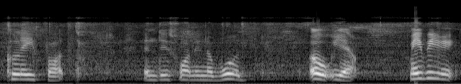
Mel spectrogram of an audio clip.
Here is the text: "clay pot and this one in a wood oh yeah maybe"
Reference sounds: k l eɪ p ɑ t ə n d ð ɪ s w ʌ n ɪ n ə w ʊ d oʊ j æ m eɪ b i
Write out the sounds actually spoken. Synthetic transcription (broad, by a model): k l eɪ f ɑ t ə n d ð ɪ s w ʌ n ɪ n ə w ʊ d oʊ j æ m eɪ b i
